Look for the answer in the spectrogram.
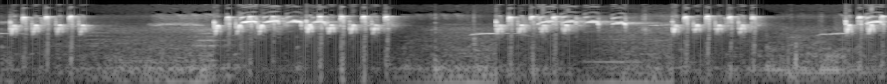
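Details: Bar-winged prinia, a prolific singer, delivering a harsh, shooting lure song meant to agitate other prinias: several bursts of fast, high, piercing chirps separated by short quiet gaps.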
